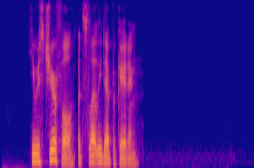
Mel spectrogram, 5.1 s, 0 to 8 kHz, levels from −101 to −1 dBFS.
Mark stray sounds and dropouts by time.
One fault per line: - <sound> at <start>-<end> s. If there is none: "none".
none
